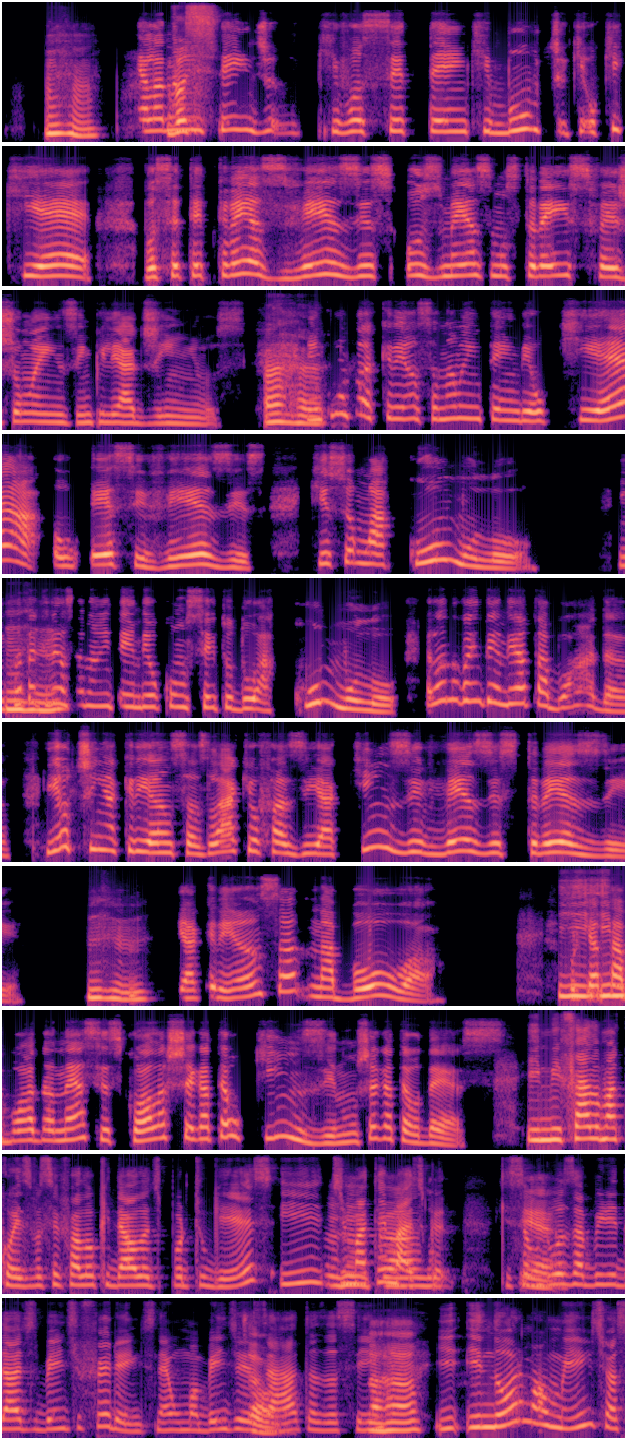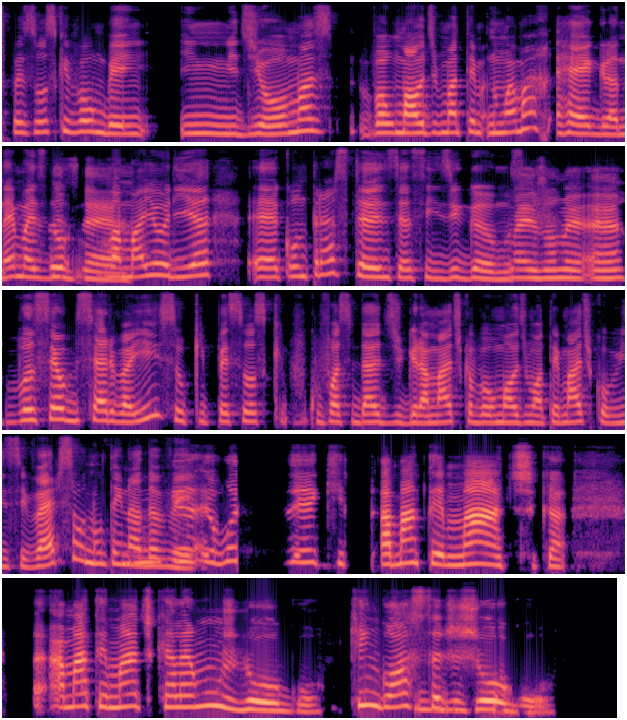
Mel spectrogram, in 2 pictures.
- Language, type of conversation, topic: Portuguese, podcast, Como os professores podem ajudar os alunos quando eles falham?
- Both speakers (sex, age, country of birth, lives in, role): female, 40-44, Brazil, United States, host; female, 60-64, Brazil, United States, guest
- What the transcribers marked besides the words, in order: other background noise; tapping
